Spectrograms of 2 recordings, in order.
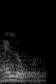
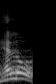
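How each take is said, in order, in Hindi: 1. यह शब्द सामान्य आवाज़ में कहा गया है। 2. यह शब्द बहुत तेज़ आवाज़ में कहा गया है। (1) "अब मैं आपको हेलो बोल रहा हूँ" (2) "और जोर से बोलूं हेलो"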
